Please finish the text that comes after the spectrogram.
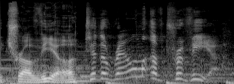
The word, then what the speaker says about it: Trivia: Legends of Trivia, which I didn't even know until recently is supposed to be Travia.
